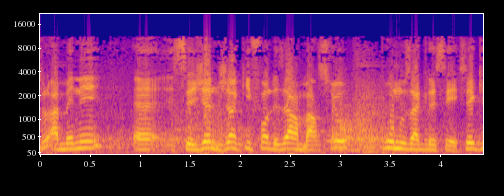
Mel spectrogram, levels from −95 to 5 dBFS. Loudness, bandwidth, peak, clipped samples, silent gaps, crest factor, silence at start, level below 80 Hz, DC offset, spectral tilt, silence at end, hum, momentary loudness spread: -10 LUFS; 11.5 kHz; 0 dBFS; 0.3%; none; 10 dB; 0 s; -36 dBFS; under 0.1%; -5 dB/octave; 0 s; none; 5 LU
